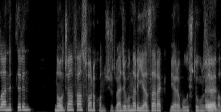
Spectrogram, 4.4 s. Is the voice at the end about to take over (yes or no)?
yes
